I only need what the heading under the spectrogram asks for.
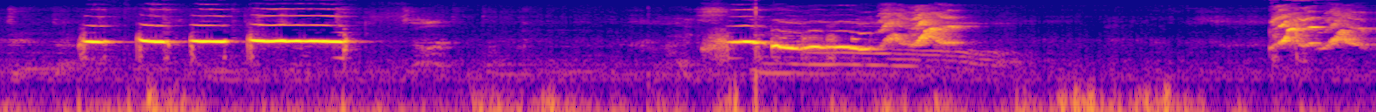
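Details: Solo whistled tune from a pet cockatiel: four quick level whistled notes, a pause, then a long descending slurred whistle, ending with a short harsh burst.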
